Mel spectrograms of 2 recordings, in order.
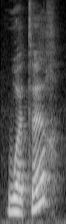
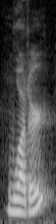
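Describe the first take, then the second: First: The word is said with French-style sounds. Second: The word is said with English sounds. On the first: The speaker calls it wrong. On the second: The speaker calls it right.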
